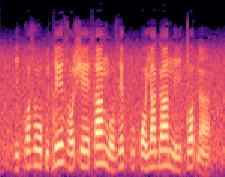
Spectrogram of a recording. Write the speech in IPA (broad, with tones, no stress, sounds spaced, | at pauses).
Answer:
i˨ ɡ ɔ˧ z oː˧ ɓ ɨ˨ d eː˦ z ɔ˨˦ ʃ eː˧ s aː˦ ŋ oː˨ z e˦ kʷ i˧ p ɔ˧ j a˦ ɡ aː˦ n iː˨ d ɔ˦ ɗ ã˨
